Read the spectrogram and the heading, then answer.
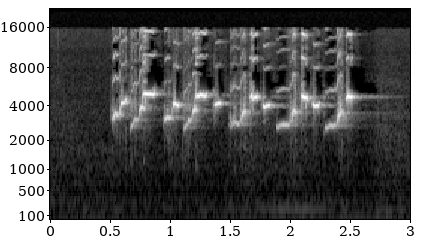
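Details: European goldfinch, six months old, clean Malaga copy song: a two-second phrase of quick, high, slurred chirps and twitters, evenly paced, ending in a longer drawn note.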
